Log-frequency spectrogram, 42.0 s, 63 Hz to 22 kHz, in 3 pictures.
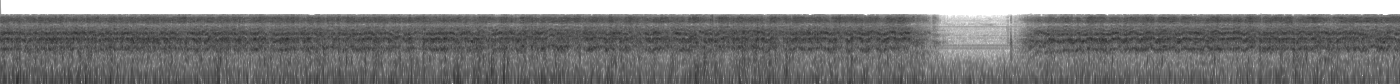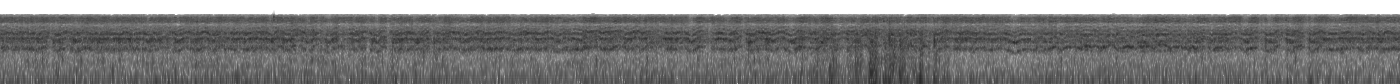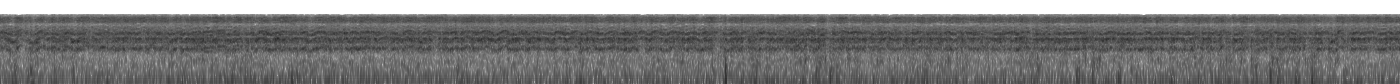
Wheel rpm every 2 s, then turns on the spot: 190, 190, 200, 200, 130, 130, 200, 200, 200, 190, 200, 200, 190, 200, 190, 200, 200, 200, 200, 200, 200.
none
